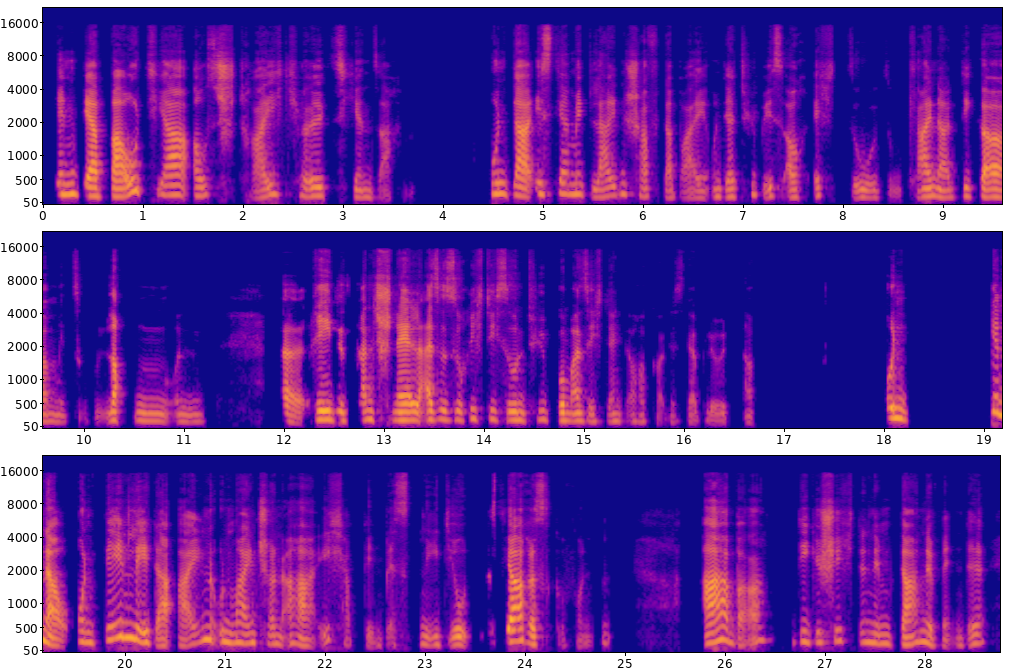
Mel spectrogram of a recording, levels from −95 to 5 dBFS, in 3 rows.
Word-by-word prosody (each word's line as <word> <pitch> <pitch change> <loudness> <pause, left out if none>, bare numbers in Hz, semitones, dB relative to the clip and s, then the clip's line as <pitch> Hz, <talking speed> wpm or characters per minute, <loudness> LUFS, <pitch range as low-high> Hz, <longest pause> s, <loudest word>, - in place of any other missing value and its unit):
denn 210 0 +2
der 170 -2 +9
baut 170 - +3
ja 195 -1 +1
aus 175 +2 -6
Streichhölzchen 170 - -6
Sachen. - - -21 0.7
Und 220 -1 -2
da 180 - +7
ist 215 +1 -5
der 220 - -2
mit 205 -3 -5
Leidenschaft 165 +1 -8
dabei. 135 0 -12
Und 160 0 -12
der 155 +1 -5
Typ 200 +6 -15
ist 170 0 -9
auch 150 0 -7
echt 170 +1 -13
so 140 +1 -9
so - - -30
'n - - -27
kleiner 160 -3 -2
Dicker 155 -2 +1
mit 135 -2 -14
so - - -21
Locken 160 -3 -2
und, 140 +1 -14 0.8
äh, - - 0
redet 175 -2 +5
ganz 170 0 -2
schnell. 165 0 +5
Also, 180 +2 +1
so 175 0 -5
richtig 190 0 -9
so 170 0 0
'n 170 -2 -2
Typ, 180 -2 -13
wo 160 - +3
man 155 0 -2
sich 140 -1 -13
denkt: 145 0 -14
„Oh 135 -1 -17
Gott, - - -28
ist 125 +4 -28
der - - -16
blöd, - - -18
ne?“ - - -19 1.3
Und 210 -5 +4 0.8
genau, 275 - +6
und 210 -2 -5
den 300 +4 +3
lädt 220 -8 +4
er - - -1
ein 225 +12 -1
und 215 -3 -3
meint 195 0 -2
schon, 175 -1 -6
„Ah, 155 -6 -3
ich - - -13
habe - - -20
den - - -18
besten 175 - -15
Idioten 160 - -4 0.2
des 440 - -19
Jahres 225 -8 +6
gefunden.“ - - -25 0.9
Aber 250 +1 +4 0.2
die 210 0 -7
Geschichte 210 +1 -6
nimmt 180 -4 -5
da 160 +3 +3
'ne 185 -9 -3
Wende. 175 +8 -10
175 Hz, 155 wpm, -24 LUFS, 155-205 Hz, 1.3 s, der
